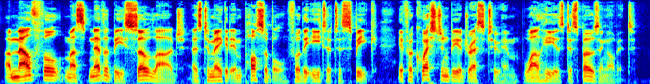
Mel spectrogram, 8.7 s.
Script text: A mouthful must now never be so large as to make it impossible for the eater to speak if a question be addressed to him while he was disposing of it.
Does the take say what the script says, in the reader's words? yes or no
no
